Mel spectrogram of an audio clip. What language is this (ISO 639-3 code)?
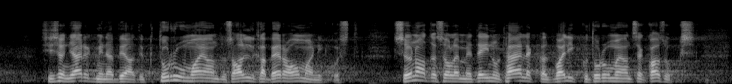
est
